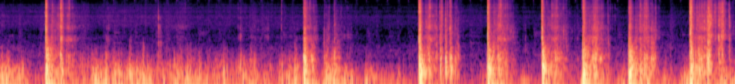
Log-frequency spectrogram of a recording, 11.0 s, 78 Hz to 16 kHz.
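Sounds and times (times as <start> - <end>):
hammer blows on plastic: 6.3 - 11.0
plastic cracking: 6.4 - 11.0.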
